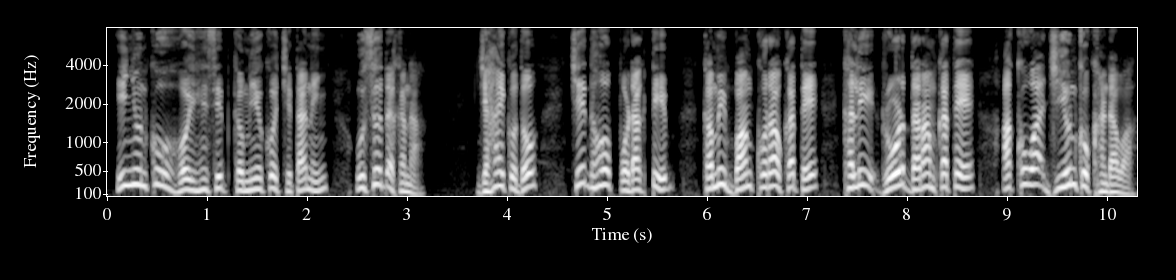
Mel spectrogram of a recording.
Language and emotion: Santali, angry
